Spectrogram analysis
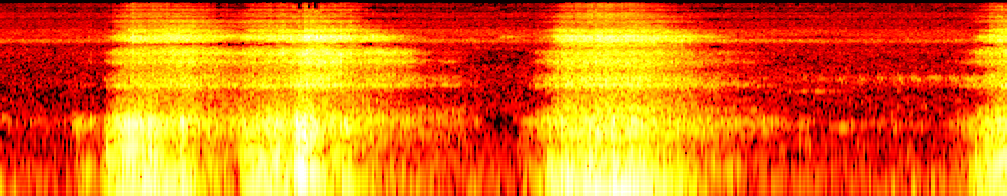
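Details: Sleeping girl, also noted to have bruxism and sleep talking, with slow noisy sleep breathing and low rough fluttering on each breath; snoring.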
